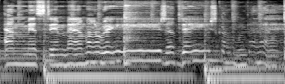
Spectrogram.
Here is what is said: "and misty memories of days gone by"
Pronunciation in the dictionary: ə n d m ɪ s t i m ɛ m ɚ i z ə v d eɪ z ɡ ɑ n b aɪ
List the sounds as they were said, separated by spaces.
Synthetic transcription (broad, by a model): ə n m ɪ s t i m ɛ m ɚ i z ə v d eɪ z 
